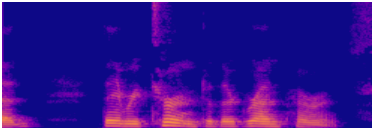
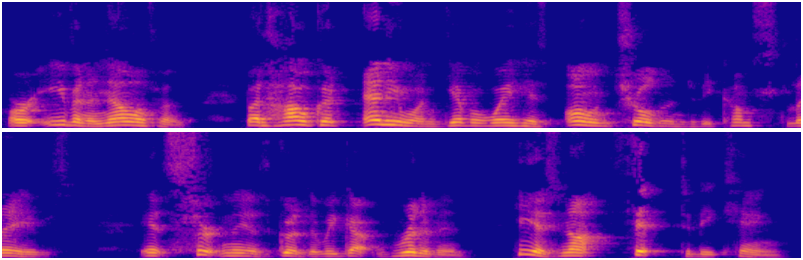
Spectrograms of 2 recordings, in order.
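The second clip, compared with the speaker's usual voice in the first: loud scornful condemnation; indignant; 2 semitones higher, 7 dB louder than usual. A narrator's reading. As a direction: condemn him loudly and fast. Courtiers' indignant tirade.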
